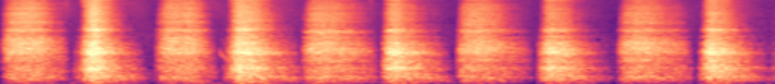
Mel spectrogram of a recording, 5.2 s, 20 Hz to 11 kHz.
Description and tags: Male Breath Fast Loop Stereo
Fast Breath of a Human (Loop, Male).
Gears: Rode NT4
breath, breathing, human, loop, male, man, vocal, voice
